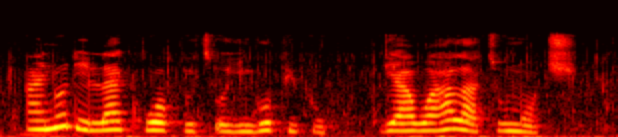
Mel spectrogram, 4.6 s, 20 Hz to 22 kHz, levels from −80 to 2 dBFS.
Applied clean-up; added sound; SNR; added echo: none; Stream; 18 dB; none.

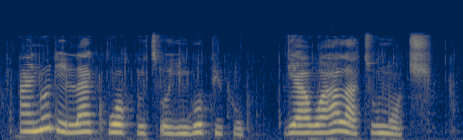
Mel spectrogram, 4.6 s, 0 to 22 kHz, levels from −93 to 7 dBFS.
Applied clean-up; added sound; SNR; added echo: neural mask model RNNoise.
